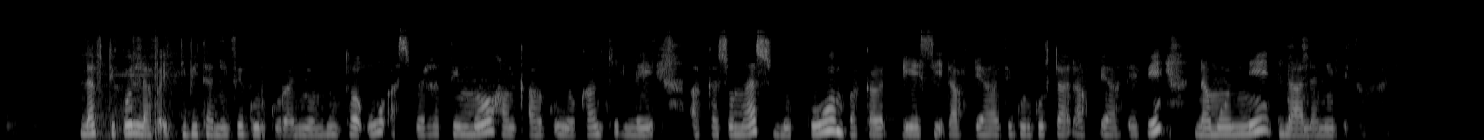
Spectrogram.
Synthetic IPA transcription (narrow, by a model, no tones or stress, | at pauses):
lɐft̪ɪkʊnlɐfɐɪt̪ːɪbɪt̪ɐniːfɪɡʊɾɡʊɾɐnjɛmːʊnt̪ɐʔuʔɐsbɛrːɐt̪ːɪmːo̞ːhɐŋkʼaːkʼujo̞ːkaːŋkɪlːeːɐkːɐsʊmɐslʊkːuːbɐkːɐᶑɪjeːsːiːᶑaːfᶑɪjaːt̪ɛɡʊɾɡʊɾt̪aːᶑaːfᶑɪjaːt̪ɛːfɪnɐmo̞ːnːɪlaːlɐniːbɪt̪ɐːɾɐn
